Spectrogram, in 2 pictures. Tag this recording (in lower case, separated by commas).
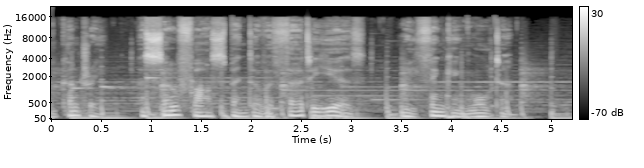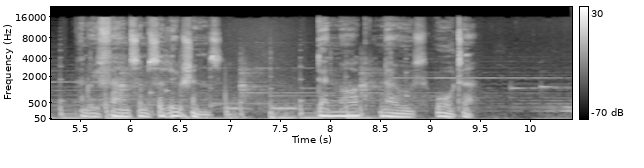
speech, music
